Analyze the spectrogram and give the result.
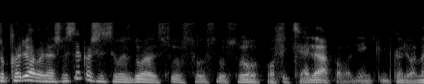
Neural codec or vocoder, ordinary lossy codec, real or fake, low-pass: codec, 24 kHz, 3 kbps, HILCodec; Opus, 16 kbps; fake; 7.2 kHz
